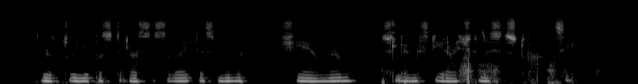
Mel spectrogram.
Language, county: Lithuanian, Marijampolė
